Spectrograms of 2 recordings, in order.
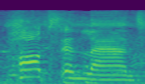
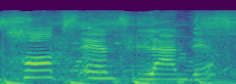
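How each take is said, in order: First: The last word is said with one syllable. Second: The last word is said with two syllables. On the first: The speaker calls it right. "Lands, Lands lang" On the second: The speaker calls it wrong. "Is that how you pronounce it?"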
